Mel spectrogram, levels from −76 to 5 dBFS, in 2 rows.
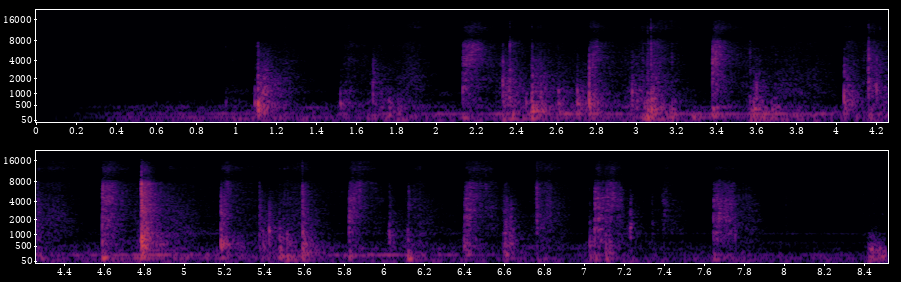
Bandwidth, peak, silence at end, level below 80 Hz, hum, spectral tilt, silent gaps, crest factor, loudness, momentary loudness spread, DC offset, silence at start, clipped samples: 16.5 kHz; -12 dBFS; 0 s; -60 dBFS; none; -3 dB/octave; none; 32 dB; -42 LUFS; 16 LU; under 0.1%; 0.25 s; under 0.1%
